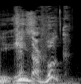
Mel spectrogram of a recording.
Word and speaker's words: Kinderhook: Old Kinderhook. Let me see here, because... – You're saying it wrong. Kinderhook! – Kinderhook. – It's got to hit them syllables.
